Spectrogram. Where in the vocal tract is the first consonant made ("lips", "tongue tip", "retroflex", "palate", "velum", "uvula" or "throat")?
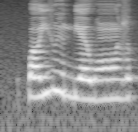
lips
